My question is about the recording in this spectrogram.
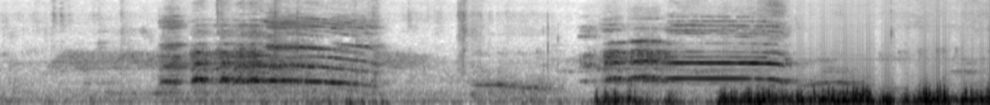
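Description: A rooster crowing twice, the second crow ending on a long held note. Over the second half an irregular low rumble comes in and grows to be the loudest sound near the end.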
